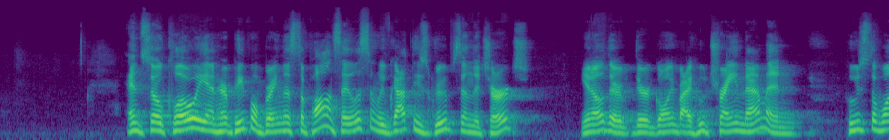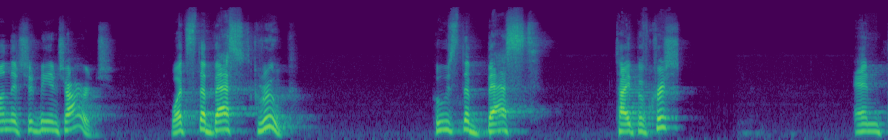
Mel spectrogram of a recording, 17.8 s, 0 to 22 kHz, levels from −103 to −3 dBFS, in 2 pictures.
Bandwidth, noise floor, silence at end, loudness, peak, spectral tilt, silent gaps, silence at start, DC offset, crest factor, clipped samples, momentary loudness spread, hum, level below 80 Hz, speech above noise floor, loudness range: 15.5 kHz; -79 dBFS; 0.05 s; -29 LUFS; -8 dBFS; -5 dB/octave; none; 1.25 s; under 0.1%; 22 dB; under 0.1%; 10 LU; none; -80 dBFS; 51 dB; 5 LU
